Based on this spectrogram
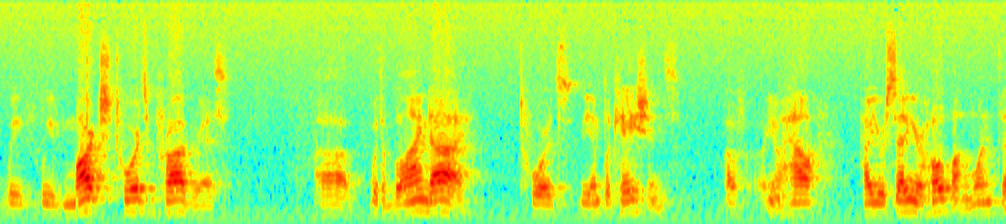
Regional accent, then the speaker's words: Kansas, United States; I'm originally from Kansas, and we've got the Ogallala Aquifer there

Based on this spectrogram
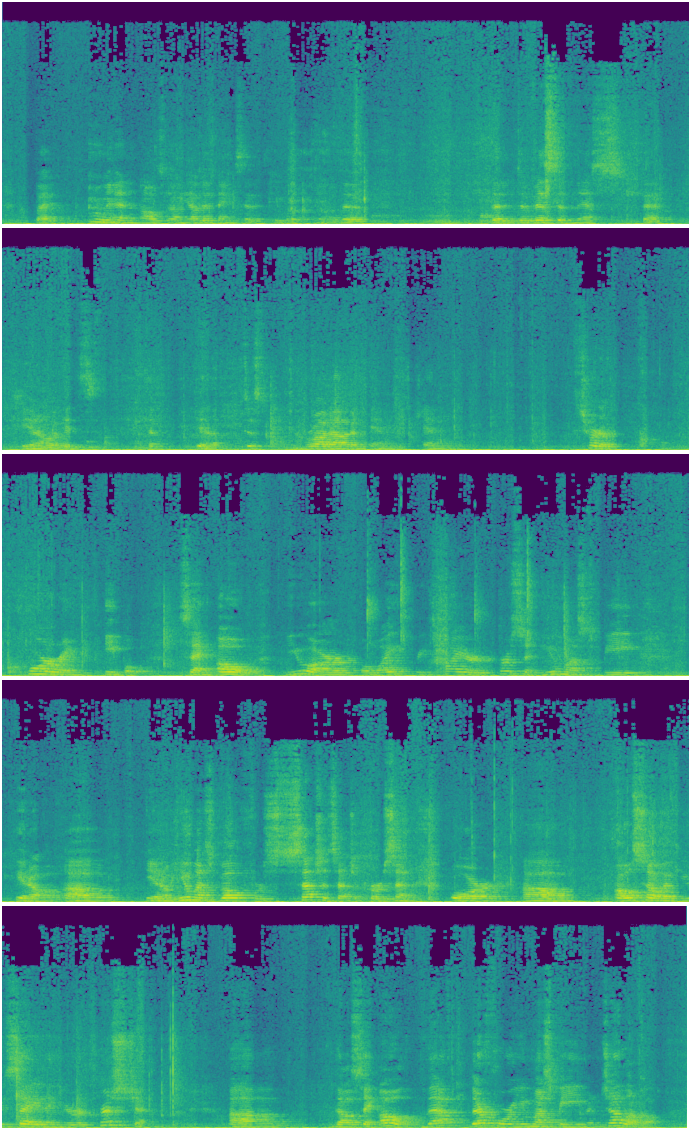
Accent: Minnesota, United States; I'm from Minnesota.

